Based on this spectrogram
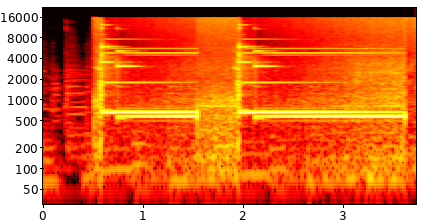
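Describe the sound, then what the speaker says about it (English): A wired smart video doorbell chime rings twice in a quiet room, each tone a clear sustained ding that holds for about a second before cutting off. "As you can see, the doorbell system works as intended."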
